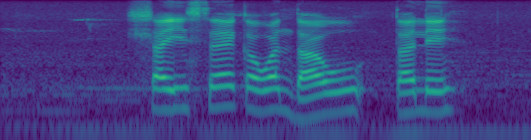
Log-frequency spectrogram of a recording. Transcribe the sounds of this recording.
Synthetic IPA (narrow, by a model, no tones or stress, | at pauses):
ɬajisɛkawandʱawutale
